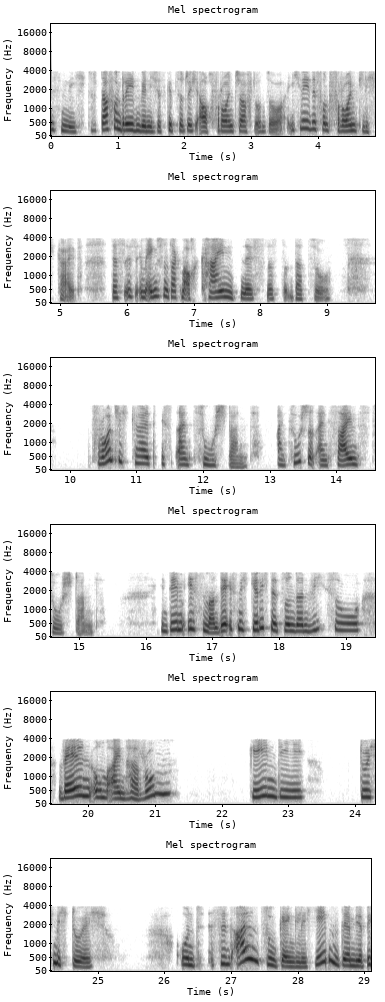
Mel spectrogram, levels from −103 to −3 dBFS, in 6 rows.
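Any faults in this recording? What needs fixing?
No faults detected; nothing needs fixing.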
